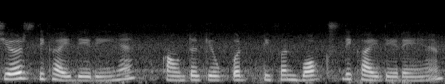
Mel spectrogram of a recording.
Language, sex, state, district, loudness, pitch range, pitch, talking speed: Hindi, female, Punjab, Pathankot, -19 LUFS, 190-245 Hz, 205 Hz, 190 wpm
